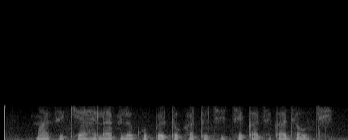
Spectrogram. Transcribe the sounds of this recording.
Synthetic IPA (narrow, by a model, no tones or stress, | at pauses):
masikʰijaɦelabilokupeʈokaʈut͡ʃʰit͡ʃekat͡ʃekad͡ʒa̰wt͡ʃʰi̥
